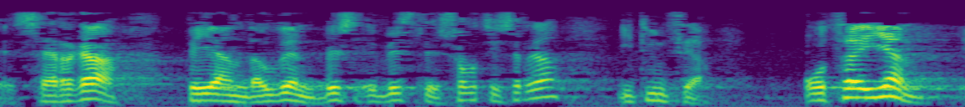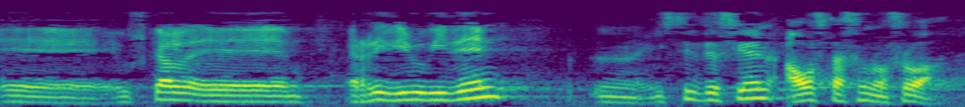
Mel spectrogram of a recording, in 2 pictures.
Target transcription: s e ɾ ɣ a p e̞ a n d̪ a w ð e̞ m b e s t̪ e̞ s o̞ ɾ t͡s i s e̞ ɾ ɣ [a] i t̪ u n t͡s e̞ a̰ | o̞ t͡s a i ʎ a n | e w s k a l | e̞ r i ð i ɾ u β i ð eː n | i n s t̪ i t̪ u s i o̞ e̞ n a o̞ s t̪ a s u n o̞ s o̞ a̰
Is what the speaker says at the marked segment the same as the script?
yes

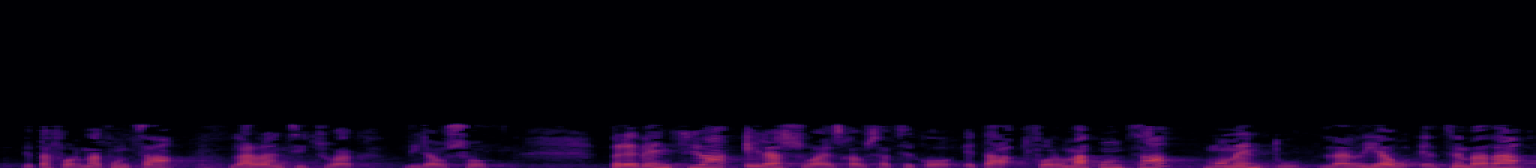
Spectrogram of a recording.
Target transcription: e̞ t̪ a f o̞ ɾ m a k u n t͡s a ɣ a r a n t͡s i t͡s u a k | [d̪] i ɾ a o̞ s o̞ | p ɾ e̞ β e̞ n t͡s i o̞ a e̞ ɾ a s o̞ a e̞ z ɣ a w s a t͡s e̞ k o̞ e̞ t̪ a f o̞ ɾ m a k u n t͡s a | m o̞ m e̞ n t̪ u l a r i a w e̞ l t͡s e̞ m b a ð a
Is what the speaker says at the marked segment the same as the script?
yes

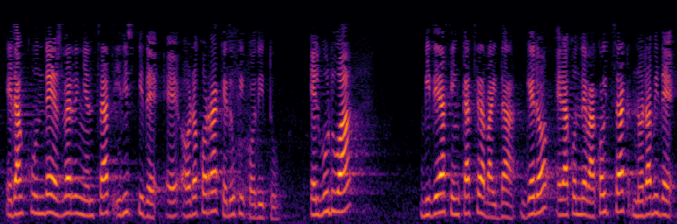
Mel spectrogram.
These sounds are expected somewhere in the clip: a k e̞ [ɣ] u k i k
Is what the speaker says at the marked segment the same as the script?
no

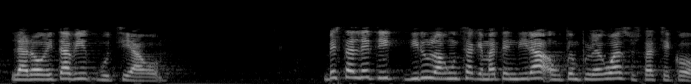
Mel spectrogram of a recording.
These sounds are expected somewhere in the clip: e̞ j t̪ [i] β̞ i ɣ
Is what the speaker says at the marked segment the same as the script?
no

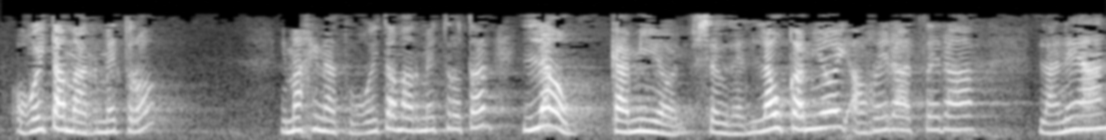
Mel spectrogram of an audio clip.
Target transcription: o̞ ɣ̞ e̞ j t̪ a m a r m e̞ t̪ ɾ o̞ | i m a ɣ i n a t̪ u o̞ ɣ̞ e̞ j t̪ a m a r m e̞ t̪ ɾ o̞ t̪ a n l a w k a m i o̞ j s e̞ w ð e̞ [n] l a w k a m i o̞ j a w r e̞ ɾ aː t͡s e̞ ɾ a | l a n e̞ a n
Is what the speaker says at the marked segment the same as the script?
yes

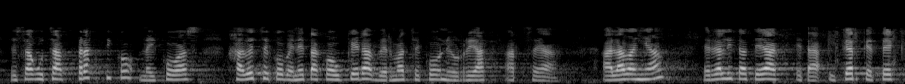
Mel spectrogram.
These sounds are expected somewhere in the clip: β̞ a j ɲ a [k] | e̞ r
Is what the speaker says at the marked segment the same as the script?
no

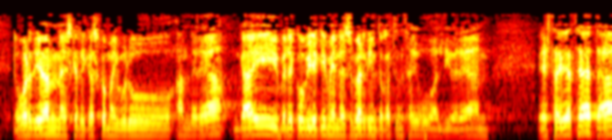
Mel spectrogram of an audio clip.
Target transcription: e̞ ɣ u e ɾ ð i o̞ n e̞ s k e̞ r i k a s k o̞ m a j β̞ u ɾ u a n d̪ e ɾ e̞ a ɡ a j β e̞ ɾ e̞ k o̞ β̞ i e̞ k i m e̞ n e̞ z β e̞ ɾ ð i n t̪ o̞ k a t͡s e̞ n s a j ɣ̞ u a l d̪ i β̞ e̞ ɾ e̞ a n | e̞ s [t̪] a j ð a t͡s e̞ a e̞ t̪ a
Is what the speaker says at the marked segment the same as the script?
yes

